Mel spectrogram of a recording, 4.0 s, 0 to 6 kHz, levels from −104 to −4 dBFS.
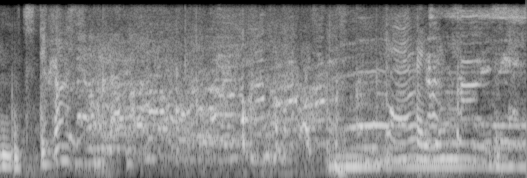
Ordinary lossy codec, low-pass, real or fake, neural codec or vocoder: none; 5.4 kHz; fake; codec, 16 kHz, 4 kbps, X-Codec, HuBERT features, trained on general audio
